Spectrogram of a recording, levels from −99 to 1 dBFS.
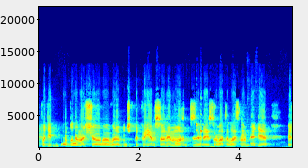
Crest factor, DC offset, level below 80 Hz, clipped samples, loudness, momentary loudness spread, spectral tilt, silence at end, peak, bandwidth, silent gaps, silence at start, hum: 16 dB; under 0.1%; -62 dBFS; under 0.1%; -28 LUFS; 7 LU; 1.5 dB/octave; 0 s; -14 dBFS; 13 kHz; none; 0 s; none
